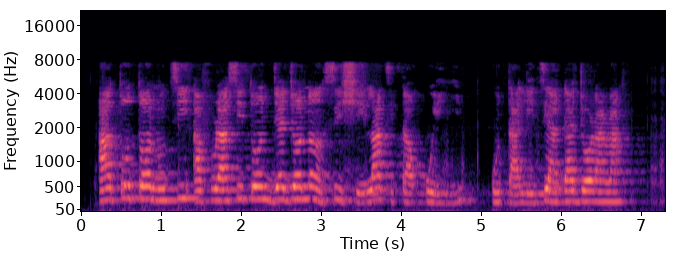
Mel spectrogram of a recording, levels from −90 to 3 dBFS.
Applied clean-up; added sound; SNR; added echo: neural separator model SepFormer DNS4.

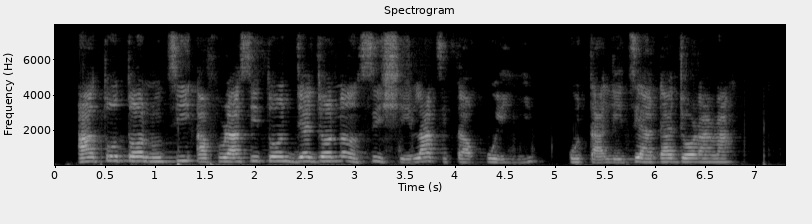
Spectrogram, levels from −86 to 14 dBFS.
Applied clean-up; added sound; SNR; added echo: neural mask model DeepFilterNet 3.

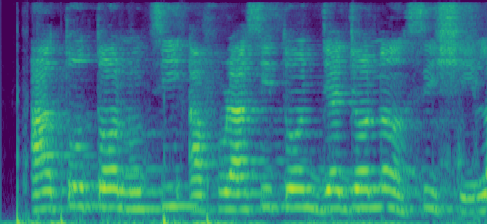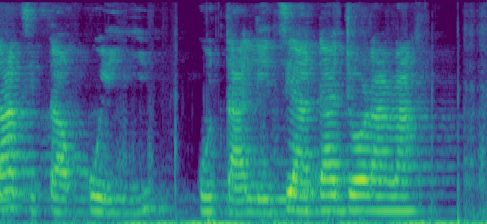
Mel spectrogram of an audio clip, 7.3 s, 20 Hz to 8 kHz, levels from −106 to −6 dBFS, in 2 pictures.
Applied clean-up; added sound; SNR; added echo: none; Writing; 9 dB; reverberation time 0.6 s.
